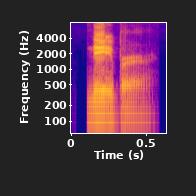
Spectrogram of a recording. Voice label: "neighbour", American

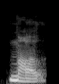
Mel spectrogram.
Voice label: "moll", Indian

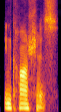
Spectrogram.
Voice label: "incautious", American

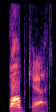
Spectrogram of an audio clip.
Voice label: "bobcat", American

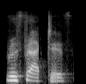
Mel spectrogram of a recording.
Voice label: "refractive", Indian

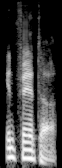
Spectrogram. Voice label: "infanta", American

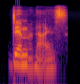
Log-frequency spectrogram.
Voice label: "demonize", Indian

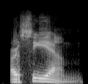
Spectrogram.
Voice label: "RCM", American

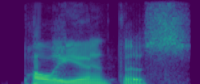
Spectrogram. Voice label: "polyanthus", American

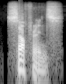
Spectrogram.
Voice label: "sufferance", American

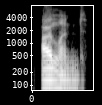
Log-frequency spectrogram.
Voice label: "island", American

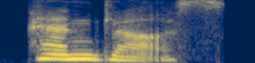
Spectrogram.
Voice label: "handglass", Indian

